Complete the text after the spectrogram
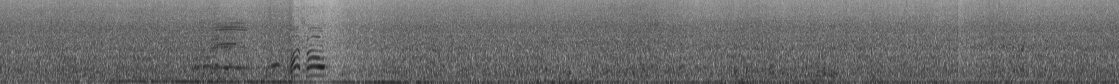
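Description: White water rushes loudly over rapids outdoors.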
